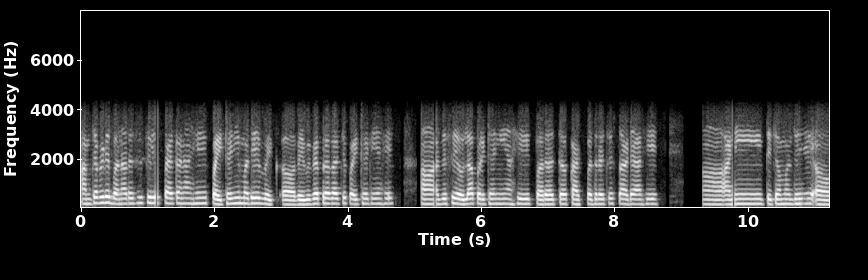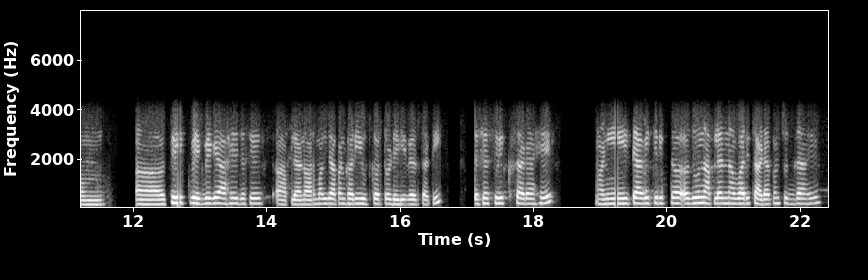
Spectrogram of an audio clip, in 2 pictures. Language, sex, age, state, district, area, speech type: Marathi, female, 18-30, Maharashtra, Akola, urban, conversation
